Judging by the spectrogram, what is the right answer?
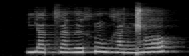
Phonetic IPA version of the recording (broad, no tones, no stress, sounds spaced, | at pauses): j a t͡s a ð ə x õ w ɣ a ŋ͡ǁ ɔ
